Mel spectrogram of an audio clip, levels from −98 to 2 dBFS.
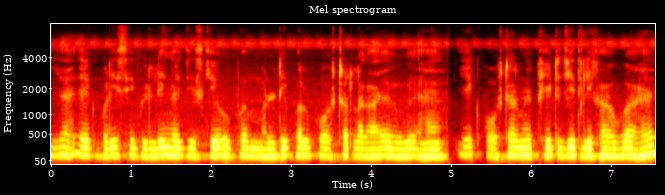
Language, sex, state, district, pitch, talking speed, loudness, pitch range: Hindi, male, Jharkhand, Ranchi, 120 Hz, 160 wpm, -16 LUFS, 115-125 Hz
